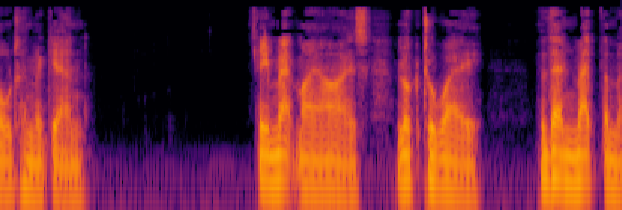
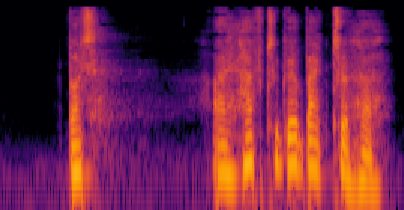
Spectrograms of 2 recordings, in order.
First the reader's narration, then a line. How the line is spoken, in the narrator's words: he gasped out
